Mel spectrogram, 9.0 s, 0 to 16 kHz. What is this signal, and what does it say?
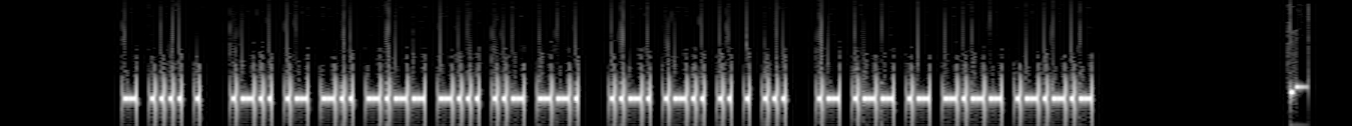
Morse code, heard as a keyed tone, about 40 wpm, 700 Hz. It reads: THE LADYBUG FLIES AWAY.
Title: Additional Easy Phrases 40wpm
